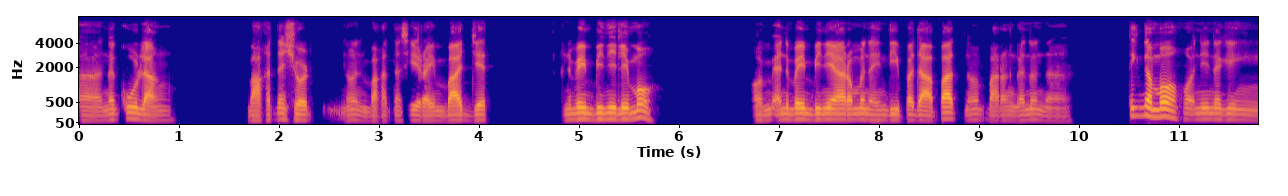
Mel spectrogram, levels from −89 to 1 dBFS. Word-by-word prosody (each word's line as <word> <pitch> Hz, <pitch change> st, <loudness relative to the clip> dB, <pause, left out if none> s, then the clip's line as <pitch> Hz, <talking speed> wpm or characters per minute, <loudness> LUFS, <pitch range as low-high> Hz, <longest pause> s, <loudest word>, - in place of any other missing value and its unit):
ah, 95 Hz, -1 st, -4 dB
nagkulang, 105 Hz, -3 st, -1 dB, 0.8 s
bakit 95 Hz, +4 st, -2 dB
na-short 110 Hz, -2 st, 0 dB
nun, 100 Hz, -3 st, -10 dB
bakit -, -, -5 dB
nasira 100 Hz, -2 st, -3 dB
'yong 95 Hz, -1 st, -8 dB
budget, 100 Hz, +1 st, +2 dB, 0.7 s
ano 110 Hz, -, -7 dB
ba -, -, +5 dB
'yong 115 Hz, -2 st, -1 dB
binili 120 Hz, -1 st, +3 dB
mo? 130 Hz, -6 st, +1 dB, 0.9 s
Oh, 100 Hz, +1 st, -6 dB
me 110 Hz, -, -6 dB
ano 115 Hz, -, -2 dB
ba 120 Hz, -, +4 dB
'yong 110 Hz, -, -3 dB
binayaran 115 Hz, -1 st, +4 dB
mo 115 Hz, -, -1 dB
na 105 Hz, -, -3 dB
hindi 105 Hz, +1 st, -5 dB
pa 105 Hz, -, 0 dB
dapat 120 Hz, +6 st, +4 dB
'no 110 Hz, +1 st, -9 dB
parang 95 Hz, 0 st, -6 dB
gano'n 105 Hz, +2 st, -6 dB
na 85 Hz, -1 st, -9 dB, 0.7 s
tignan 180 Hz, -1 st, +5 dB
mo 165 Hz, -2 st, +8 dB
kung 115 Hz, -1 st, -4 dB
ano -, -, -5 dB
yung 120 Hz, 0 st, -3 dB
naging 110 Hz, -1 st, -5 dB
110 Hz, 180 wpm, -24 LUFS, 100-115 Hz, 0.9 s, mo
